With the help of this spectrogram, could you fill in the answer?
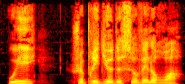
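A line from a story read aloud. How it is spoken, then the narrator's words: Firm but husky reply. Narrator (French): Mais elle répondit d'une voix ferme, quoique voilée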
